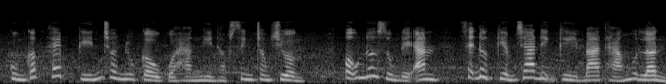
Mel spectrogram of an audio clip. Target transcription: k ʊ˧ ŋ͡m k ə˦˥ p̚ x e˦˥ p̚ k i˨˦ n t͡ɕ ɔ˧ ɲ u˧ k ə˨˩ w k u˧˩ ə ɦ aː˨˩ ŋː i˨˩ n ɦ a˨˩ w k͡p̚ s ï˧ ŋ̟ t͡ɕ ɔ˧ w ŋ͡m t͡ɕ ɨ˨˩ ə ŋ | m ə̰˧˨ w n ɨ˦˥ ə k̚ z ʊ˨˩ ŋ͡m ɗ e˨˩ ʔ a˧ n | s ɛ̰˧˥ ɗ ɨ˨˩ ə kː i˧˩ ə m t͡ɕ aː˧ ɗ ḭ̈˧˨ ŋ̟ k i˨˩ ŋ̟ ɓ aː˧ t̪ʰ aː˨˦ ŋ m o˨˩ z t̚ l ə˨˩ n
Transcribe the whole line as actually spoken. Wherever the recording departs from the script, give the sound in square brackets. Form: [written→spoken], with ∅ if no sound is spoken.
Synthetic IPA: k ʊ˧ ŋ͡m k ə˦˥ p̚ x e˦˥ p̚ k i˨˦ n t͡ɕ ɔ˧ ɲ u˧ k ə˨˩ w k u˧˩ ə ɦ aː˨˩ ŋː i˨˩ n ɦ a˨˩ w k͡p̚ s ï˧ ŋ̟ t͡ɕ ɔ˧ w ŋ͡m t͡ɕ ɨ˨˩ ə ŋ | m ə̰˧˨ w n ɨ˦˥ ə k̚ z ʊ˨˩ ŋ͡m ɗ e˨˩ ʔ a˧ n | s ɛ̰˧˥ ɗ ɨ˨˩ ə kː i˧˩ ə m t͡ɕ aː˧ ɗ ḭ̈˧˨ ŋ̟ k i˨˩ [ŋ̟→∅] ɓ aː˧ t̪ʰ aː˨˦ ŋ m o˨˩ [z→∅] t̚ l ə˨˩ n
